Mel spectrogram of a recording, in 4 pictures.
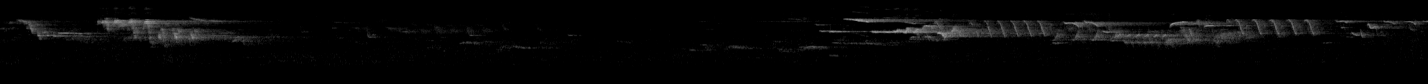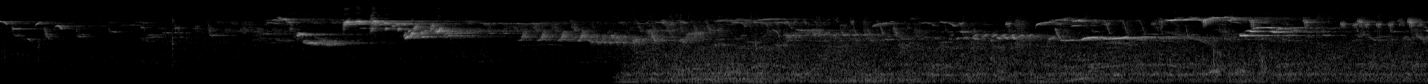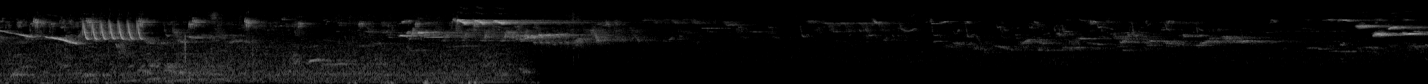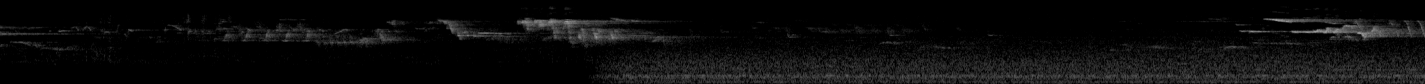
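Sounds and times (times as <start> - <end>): soft outdoor hiss: 19.1 - 38.0, 48.2 - 57.0
birds chirping and trilling: 20.4 - 34.0, 48.7 - 57.0.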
